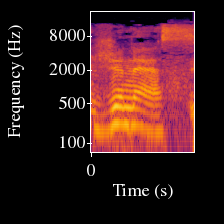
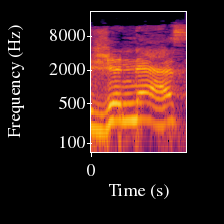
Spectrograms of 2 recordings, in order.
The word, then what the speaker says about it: Jeunesse: eight ageless what's the company how do you pronounce the Jeunesse Jeunesse its various makers yeah instantly you could see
